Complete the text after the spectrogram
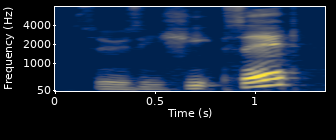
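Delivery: plain reading voice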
